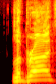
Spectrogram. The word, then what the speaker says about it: LeBron: LeBron's a two-syllable name.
